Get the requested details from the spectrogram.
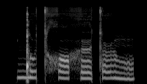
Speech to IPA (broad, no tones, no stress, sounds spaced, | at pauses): ŋ͡ǃ u t x ɔ h œ t ʕ ũ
